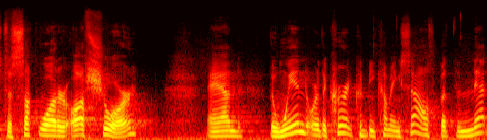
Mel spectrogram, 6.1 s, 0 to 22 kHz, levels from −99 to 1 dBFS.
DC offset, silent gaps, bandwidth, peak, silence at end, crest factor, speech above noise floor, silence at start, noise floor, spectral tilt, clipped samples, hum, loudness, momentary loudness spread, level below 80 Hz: under 0.1%; none; 12 kHz; -12 dBFS; 0 s; 16 dB; 25 dB; 0 s; -52 dBFS; -8 dB/octave; under 0.1%; none; -28 LUFS; 9 LU; -52 dBFS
